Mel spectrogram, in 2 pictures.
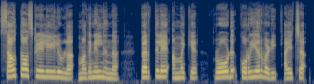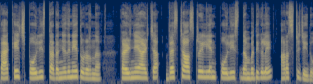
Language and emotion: Malayalam, neutral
